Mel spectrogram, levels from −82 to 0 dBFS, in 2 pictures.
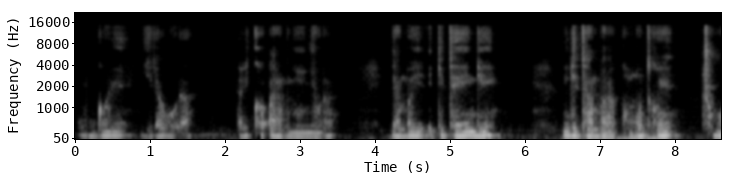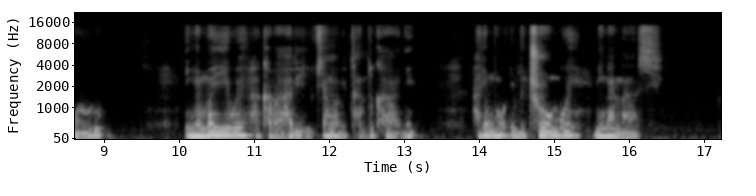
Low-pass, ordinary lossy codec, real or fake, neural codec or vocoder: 14.4 kHz; MP3, 96 kbps; fake; autoencoder, 48 kHz, 32 numbers a frame, DAC-VAE, trained on Japanese speech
